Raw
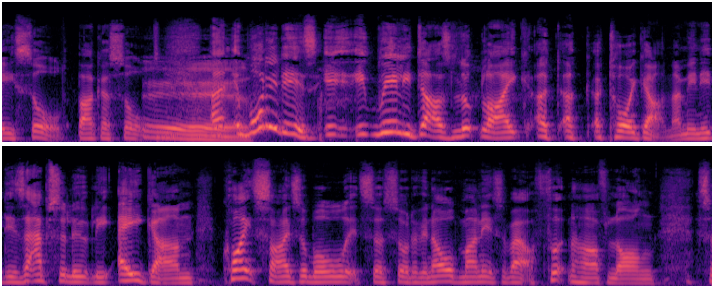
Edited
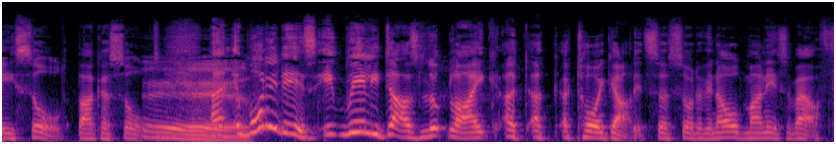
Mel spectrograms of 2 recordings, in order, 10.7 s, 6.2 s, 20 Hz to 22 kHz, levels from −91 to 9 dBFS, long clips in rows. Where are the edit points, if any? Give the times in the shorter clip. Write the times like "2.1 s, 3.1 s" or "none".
2.4 s, 4.7 s

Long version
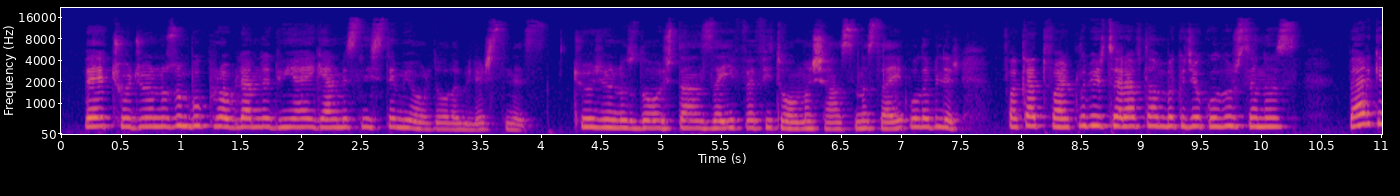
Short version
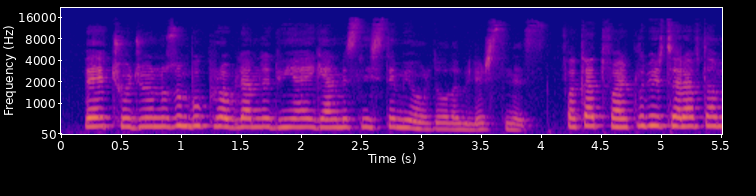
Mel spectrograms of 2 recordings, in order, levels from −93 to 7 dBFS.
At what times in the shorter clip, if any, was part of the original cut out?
4.1 s

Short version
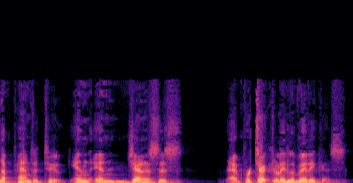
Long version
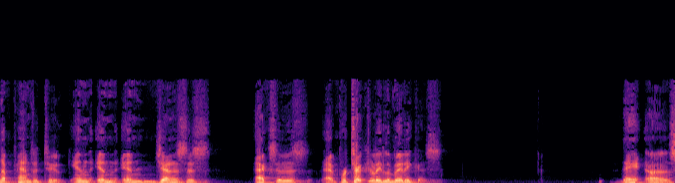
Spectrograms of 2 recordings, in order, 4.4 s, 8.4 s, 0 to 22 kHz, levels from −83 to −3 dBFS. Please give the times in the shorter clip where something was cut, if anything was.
1.2 s, 2.7 s

